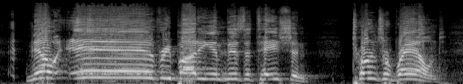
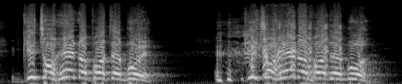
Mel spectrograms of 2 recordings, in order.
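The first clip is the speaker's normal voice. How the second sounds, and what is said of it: Strong African accent. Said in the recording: “a very strong African accent”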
